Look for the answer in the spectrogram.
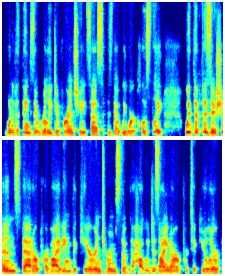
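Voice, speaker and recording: Woman, health plan rep, low steady voice, earnest. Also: a little fast, creaky, low-quality recording. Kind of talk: panel remarks.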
